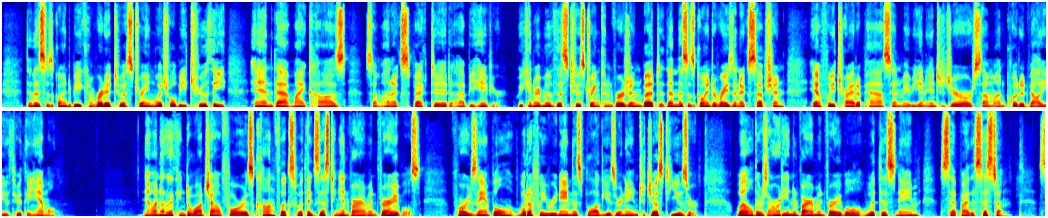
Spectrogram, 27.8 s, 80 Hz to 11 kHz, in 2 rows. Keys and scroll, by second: 3.3 super+z, 3.4 super+z, 3.6 super+z, 7.6 alt+shift+Right, 9.4 alt+shift+Left, 14.3 super+s.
